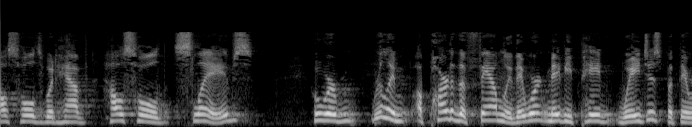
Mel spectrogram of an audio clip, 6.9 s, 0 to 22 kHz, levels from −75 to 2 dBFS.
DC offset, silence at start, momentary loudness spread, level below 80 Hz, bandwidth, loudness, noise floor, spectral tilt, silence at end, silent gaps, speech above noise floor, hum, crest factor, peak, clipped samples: under 0.1%; 0 s; 8 LU; -66 dBFS; 8 kHz; -21 LUFS; -61 dBFS; -5.5 dB/octave; 0 s; none; 40 dB; none; 16 dB; -4 dBFS; under 0.1%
